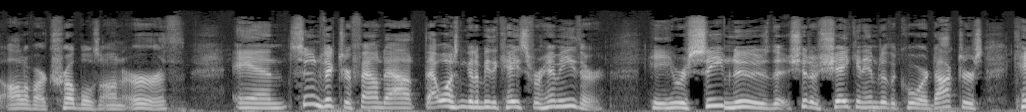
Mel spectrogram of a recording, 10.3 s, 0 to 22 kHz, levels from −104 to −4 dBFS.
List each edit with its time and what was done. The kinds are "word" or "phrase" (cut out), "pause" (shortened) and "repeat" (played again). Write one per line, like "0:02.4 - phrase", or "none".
0:04.2 - word
0:06.4 - pause
0:07.2 - word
